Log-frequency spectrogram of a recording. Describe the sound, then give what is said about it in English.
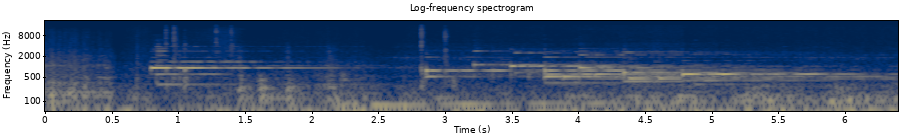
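An electric car's Japanese-sounding start-up chime as the car starts after charging, showing 93 miles: a short melody of sustained, bell-like tones that step up and down in pitch, ringing clearly over a steady low rumble. “As you can probably tell from that very Japanese-sounding chime, the car starts, it's charged, it says 93 miles.”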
